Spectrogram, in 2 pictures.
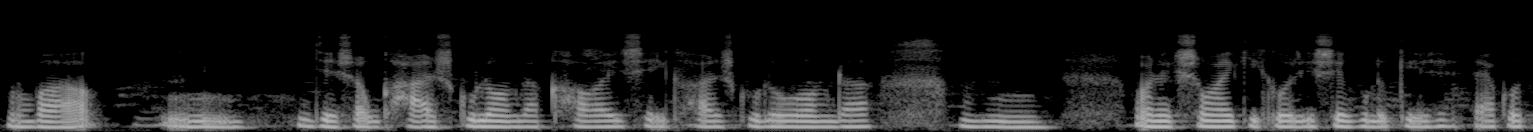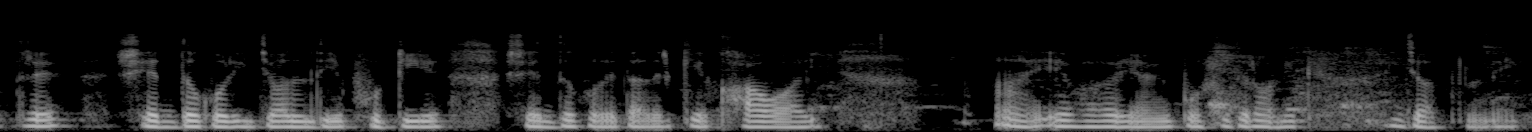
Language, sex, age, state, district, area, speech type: Bengali, female, 45-60, West Bengal, Dakshin Dinajpur, urban, spontaneous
